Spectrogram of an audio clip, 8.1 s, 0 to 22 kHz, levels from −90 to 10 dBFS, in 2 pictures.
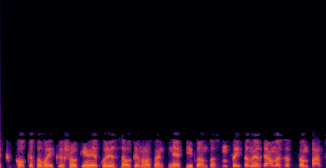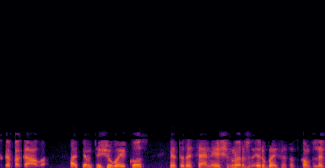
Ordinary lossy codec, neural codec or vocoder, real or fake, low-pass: MP3, 24 kbps; none; real; 7.2 kHz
